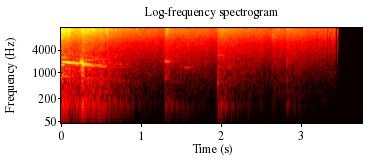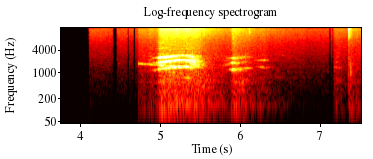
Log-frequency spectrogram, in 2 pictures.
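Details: Baby monkey named Nomi, impatient over its morning milk and throwing a tantrum, lets out a brief cluster of shrill, harmonic squeals midway through, preceded by quiet with faint murmuring and handling noise.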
